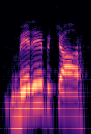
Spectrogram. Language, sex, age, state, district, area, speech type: Punjabi, male, 60+, Punjab, Hoshiarpur, urban, spontaneous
